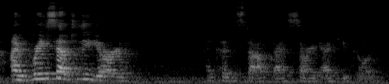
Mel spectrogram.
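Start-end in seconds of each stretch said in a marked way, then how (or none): none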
